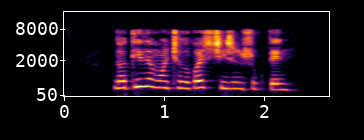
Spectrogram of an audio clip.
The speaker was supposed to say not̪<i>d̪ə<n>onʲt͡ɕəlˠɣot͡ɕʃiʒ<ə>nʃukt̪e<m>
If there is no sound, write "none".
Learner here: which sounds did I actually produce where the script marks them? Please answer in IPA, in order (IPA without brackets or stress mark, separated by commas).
i, m, ə, n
